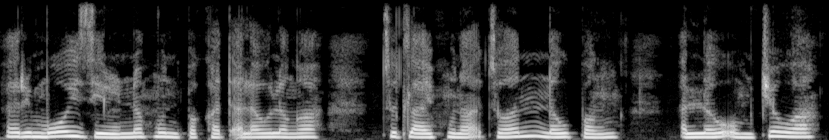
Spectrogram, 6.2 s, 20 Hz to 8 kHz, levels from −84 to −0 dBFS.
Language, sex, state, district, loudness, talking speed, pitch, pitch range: Mizo, female, Mizoram, Aizawl, -12 LUFS, 165 wpm, 215 Hz, 205-230 Hz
